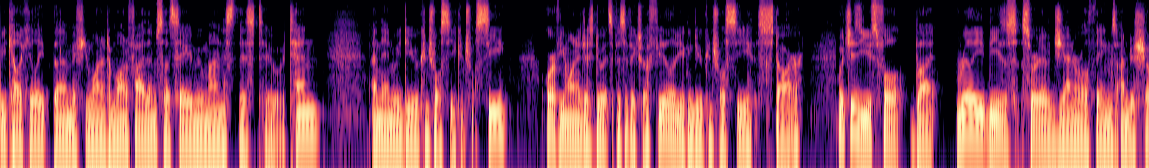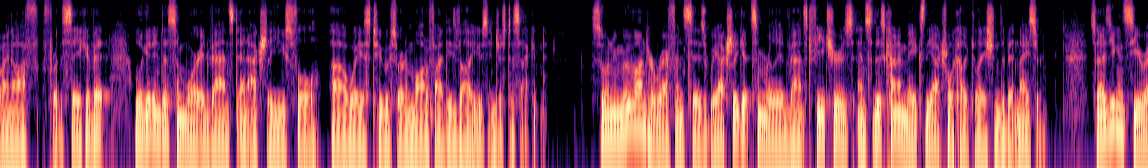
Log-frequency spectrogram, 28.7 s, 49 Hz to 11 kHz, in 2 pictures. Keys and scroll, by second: 0.1 ctrl+n, 0.3 ctrl+n, 0.5 ctrl+n, 0.7-1.0 ctrl+p, 1.2 ctrl+n, 1.4 ctrl+e, 1.8 ctrl+BackSpace, 3.3-4.1 typing, 4.8 ctrl+a, 5.8 ctrl+c, 6.3 ctrl+f, 6.3 ctrl+p, 6.5 ctrl+f, 6.9 ctrl+f, 7.1 ctrl+f, 12.6 ctrl+n, 12.8 ctrl+n, 13.0-13.4 ctrl+p, 13.5 ctrl+n, 14.3 ctrl+n, 14.5 ctrl+n, 15.4 ctrl+n, 17.8 ctrl+n, 18.4 ctrl+n, 18.7-19.0 ctrl+p, 19.1 ctrl+p, 19.4 ctrl+n, 19.6 ctrl+n, 19.7 ctrl+f, 20.0 ctrl+p, 20.2 ctrl+p, 20.9 ctrl+n, 23.1-23.4 ctrl+f, 23.5 ctrl+n, 24.0 ctrl+f, 24.5 ctrl+n, 24.5 ctrl+n, 24.8 ctrl+n, 24.9 ctrl+n, 25.1 ctrl+p, 25.4 ctrl+p, 25.6 ctrl+n, 25.8 ctrl+p, 26.0 ctrl+n, 26.2 ctrl+n, 26.4 ctrl+n, 26.7 ctrl+n, 27.2 ctrl+p, 27.5 ctrl+p, 27.7 ctrl+n, 27.9 ctrl+n, 28.1 ctrl+n, 28.4 ctrl+p, 28.6 ctrl+n.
